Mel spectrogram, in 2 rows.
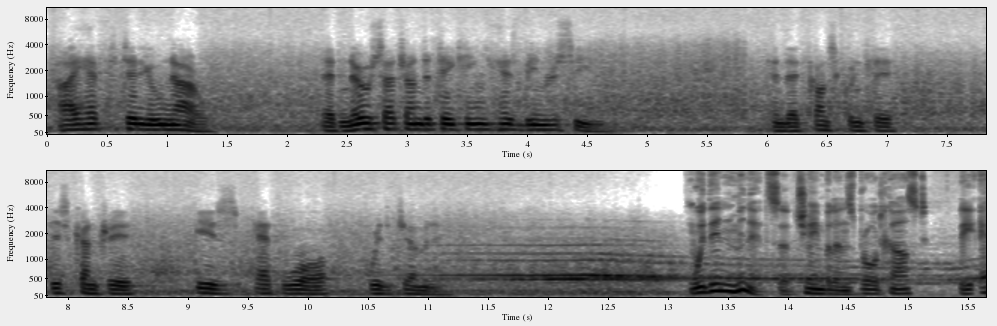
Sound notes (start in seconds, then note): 10.3 air raid siren blares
